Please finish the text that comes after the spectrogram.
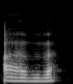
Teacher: it's spelled with an F on the end but we pronounce it with a V sound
